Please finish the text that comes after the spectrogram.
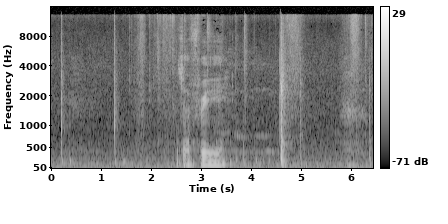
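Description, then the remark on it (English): Scattered, irregular clicks of keys being pressed on a computer keyboard, fairly quiet, with a brief spoken word in the middle, as a search for the Jeffrey Dahmer Netflix building scene is typed in to look for it on YouTube. “Oh god, I hate even typing this in.”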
